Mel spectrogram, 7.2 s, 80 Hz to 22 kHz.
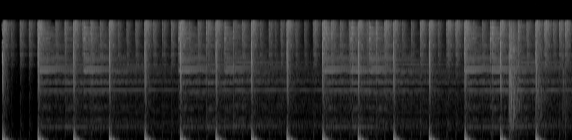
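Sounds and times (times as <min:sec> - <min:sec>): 
trance MIDI beat loops: 0:00.0 - 0:07.1
flam cymbal: 0:00.3 - 0:07.1.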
